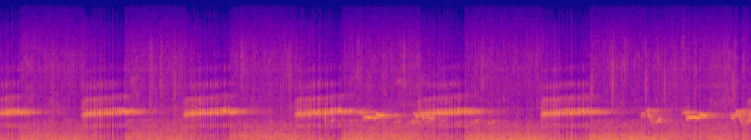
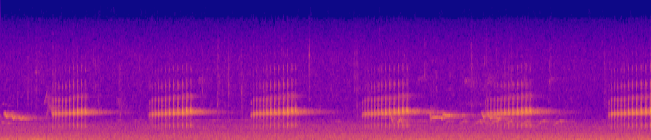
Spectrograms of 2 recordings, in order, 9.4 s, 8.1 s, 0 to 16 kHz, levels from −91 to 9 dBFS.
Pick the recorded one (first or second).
second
